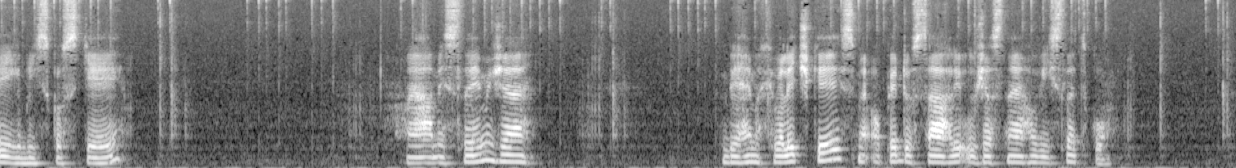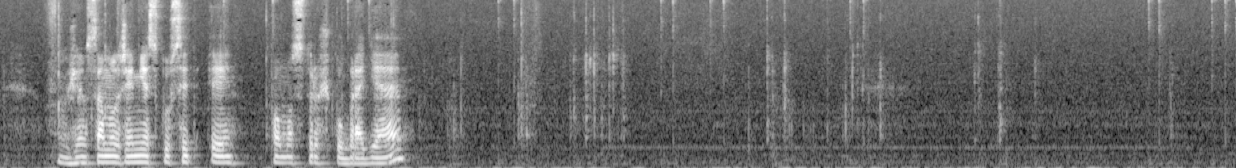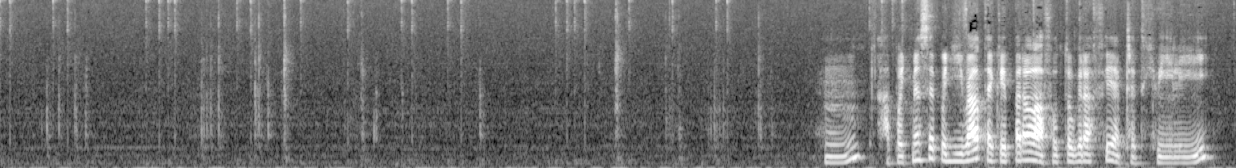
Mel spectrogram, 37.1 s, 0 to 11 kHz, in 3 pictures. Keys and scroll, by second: 13.2 ctrl+KP_Subtract, 34.9 ctrl+KP_Subtract.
